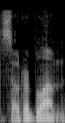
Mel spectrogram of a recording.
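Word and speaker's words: Söderblom: It's your name you pick and you tell me how to say it. And he said Soderblom. So from now on, it's Elmer Soderblom.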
